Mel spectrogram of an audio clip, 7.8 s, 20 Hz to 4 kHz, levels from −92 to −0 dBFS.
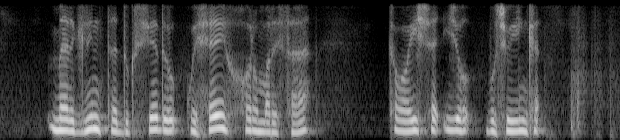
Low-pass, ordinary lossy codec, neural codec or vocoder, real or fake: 3.6 kHz; none; codec, 16 kHz, 0.7 kbps, FocalCodec; fake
